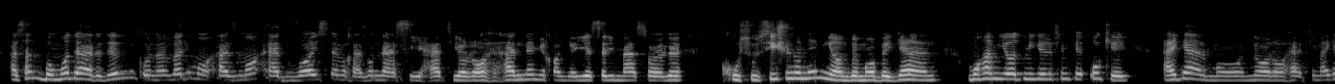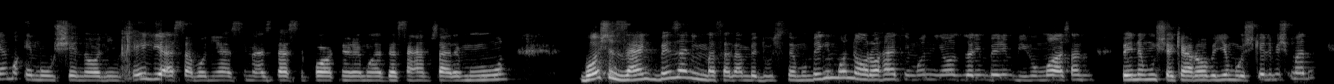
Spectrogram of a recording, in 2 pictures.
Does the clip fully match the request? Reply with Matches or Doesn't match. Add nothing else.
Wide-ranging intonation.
Doesn't match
